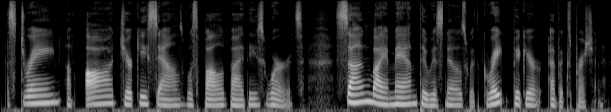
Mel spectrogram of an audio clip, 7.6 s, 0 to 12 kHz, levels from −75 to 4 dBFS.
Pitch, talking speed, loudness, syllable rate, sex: 160 Hz, 180 wpm, -23 LUFS, 4.5 syllables/s, female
